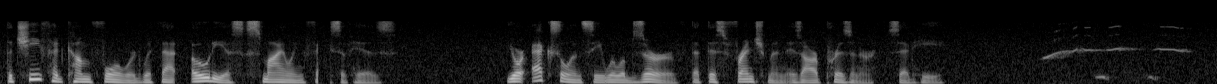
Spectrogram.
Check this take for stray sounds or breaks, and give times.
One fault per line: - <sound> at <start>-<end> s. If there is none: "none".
- dropout at 3.2-3.3 s
- sigh at 10.4-12.0 s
